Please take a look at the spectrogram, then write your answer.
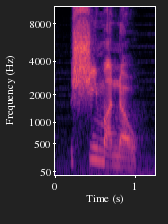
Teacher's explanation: all 3 syllables of it get hard emphasis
